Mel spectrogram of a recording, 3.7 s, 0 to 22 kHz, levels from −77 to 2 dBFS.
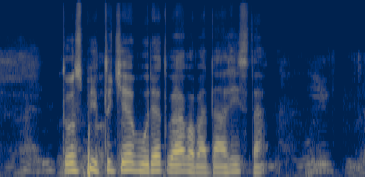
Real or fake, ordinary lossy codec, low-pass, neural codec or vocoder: fake; none; none; codec, 44.1 kHz, 7.8 kbps, DAC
